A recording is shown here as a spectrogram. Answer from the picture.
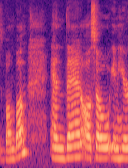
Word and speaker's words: Bum Bum: i've heard people say boom boom but for me it's pronounced it looks like it says bum bum and then also in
